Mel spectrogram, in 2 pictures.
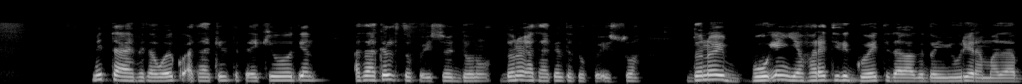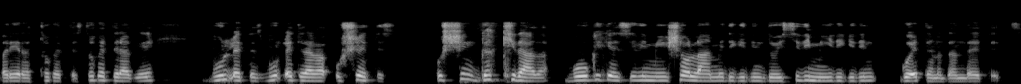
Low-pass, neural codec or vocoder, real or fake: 7.2 kHz; none; real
